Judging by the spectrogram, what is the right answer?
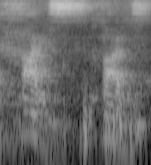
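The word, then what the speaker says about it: χάρις: Aquele CH, não se engane, não é charis ou charis, é charis, ok? E é culpa dos gregos, não, dos alemães, né? Que eles colocaram esse CH, para eles pronunciam CH daquele jeito, né? Burr. Mas o português não pronuncia do mesmo jeito, então às vezes a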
